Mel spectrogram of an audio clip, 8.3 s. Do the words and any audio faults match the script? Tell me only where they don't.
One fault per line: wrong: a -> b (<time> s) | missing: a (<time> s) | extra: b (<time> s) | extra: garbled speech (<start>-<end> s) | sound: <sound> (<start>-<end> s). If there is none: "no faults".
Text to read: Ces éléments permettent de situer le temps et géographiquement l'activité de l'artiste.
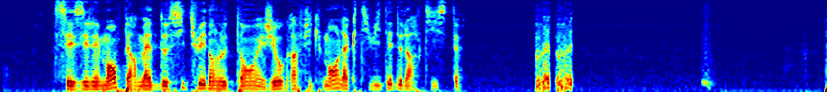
extra: dans (2.0 s)
sound: laugh (5.3-5.7 s)
sound: whoosh (7.0-7.2 s)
